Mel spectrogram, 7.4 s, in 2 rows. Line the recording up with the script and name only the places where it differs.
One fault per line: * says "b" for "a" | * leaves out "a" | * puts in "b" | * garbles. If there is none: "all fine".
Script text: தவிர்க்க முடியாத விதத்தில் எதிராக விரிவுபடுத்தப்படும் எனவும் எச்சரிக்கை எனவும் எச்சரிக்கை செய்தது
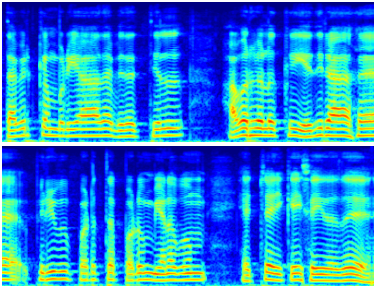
* puts in "அவர்களுக்கு"
* leaves out "எனவும் எச்சரிக்கை"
